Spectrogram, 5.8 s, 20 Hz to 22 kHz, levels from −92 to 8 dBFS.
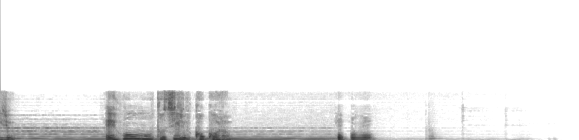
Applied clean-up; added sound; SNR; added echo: neural mask model RNNoise.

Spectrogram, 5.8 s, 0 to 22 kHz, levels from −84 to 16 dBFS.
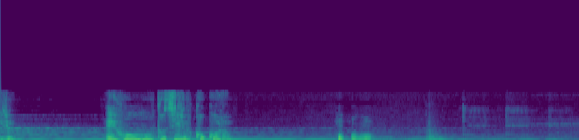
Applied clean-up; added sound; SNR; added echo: none; Bowed string instrument; 17 dB; none.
